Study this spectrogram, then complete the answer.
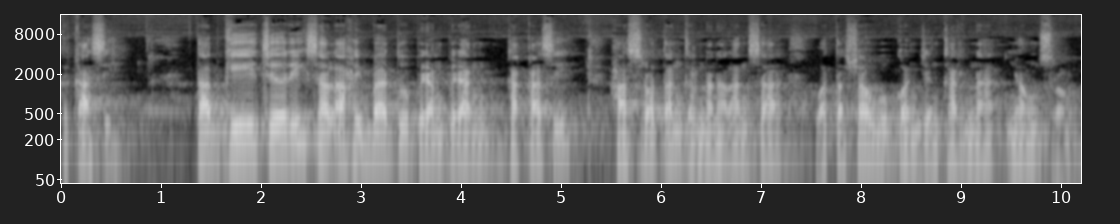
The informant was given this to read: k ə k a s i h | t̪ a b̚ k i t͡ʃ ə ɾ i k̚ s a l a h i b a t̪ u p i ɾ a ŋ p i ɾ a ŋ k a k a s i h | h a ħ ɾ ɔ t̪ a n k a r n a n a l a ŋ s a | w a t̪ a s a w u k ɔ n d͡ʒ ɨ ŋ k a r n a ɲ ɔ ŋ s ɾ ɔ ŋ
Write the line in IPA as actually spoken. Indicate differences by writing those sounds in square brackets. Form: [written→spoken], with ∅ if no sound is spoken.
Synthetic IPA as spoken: k ə k a s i h | t̪ a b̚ k i t͡ʃ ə ɾ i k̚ s a l a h i b a t̪ u p i ɾ a ŋ p i ɾ a ŋ k a k a s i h | h a [ħ→s] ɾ ɔ t̪ a n k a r n a n a l a ŋ s a | w a t̪ a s a w u k ɔ n d͡ʒ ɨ ŋ k a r n a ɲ ɔ ŋ s ɾ ɔ ŋ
